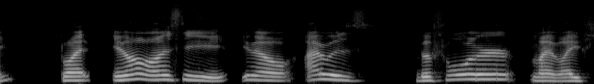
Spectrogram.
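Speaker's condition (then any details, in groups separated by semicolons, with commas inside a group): Muscular dystrophy; tracheostomy for breathing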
